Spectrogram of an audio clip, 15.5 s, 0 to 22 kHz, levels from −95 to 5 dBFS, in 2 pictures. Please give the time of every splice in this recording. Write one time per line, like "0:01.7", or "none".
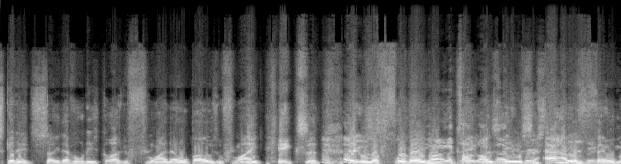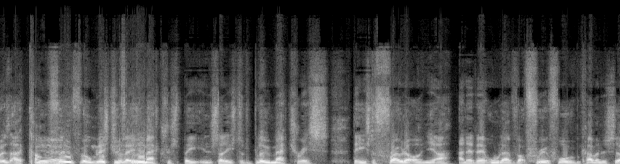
0:09.4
